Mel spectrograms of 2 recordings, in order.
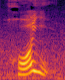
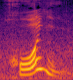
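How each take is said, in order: No difference in how they are said.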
